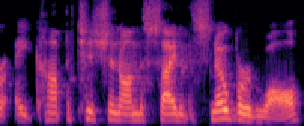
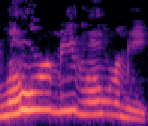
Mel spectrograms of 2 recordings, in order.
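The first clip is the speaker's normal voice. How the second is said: very high, crying, pleading scream; 11 semitones higher than usual. Retelling a close friend's fall on the rope, imitating her screaming. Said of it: "She was screaming".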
